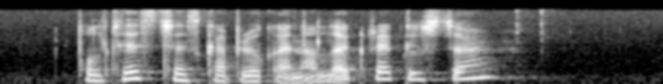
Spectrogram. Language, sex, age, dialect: Faroese, female, 15-35, Suðurstreymoy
